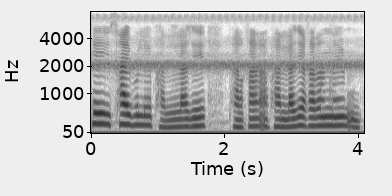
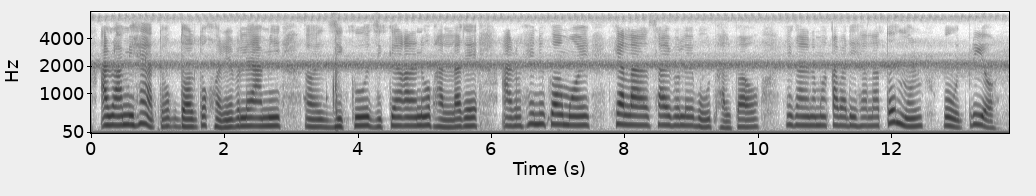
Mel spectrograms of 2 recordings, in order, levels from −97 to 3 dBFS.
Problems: background sounds at intervals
